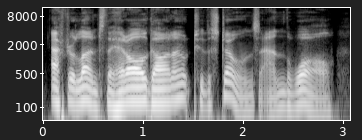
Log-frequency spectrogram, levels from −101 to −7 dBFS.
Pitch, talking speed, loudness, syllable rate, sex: 110 Hz, 255 wpm, -19 LUFS, 5.4 syllables/s, male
